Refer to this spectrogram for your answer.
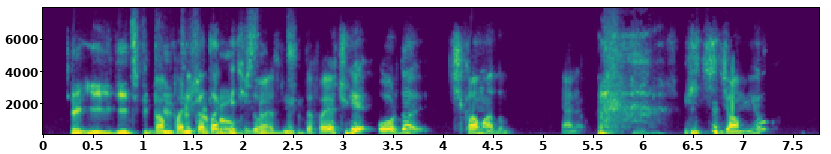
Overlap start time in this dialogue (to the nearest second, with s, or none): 1 s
